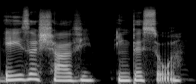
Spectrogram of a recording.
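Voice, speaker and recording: Measured Brazilian woman podcast narrator. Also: lowish voice, fairly even intonation, no room sound, studio quality. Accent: Brazilian Portuguese. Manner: measured, explanatory delivery. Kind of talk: scripted narration.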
